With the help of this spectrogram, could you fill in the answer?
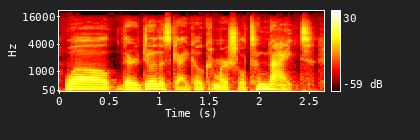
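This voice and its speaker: A man's voice: fairly low pitch, normal speed. Chatty man telling a story. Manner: animated anecdote-telling, acts out quoted voices; frequent fillers "you know", rambling. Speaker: actor guest. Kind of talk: casual storytelling interview.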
